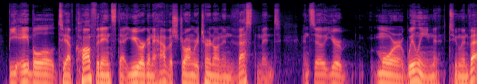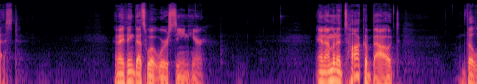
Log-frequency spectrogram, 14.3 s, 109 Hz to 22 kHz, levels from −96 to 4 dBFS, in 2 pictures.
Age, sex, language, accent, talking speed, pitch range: 30-49, male, English, American, 150 wpm, 90-115 Hz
